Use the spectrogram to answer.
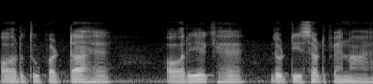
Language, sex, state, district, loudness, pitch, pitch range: Hindi, male, Jharkhand, Deoghar, -20 LUFS, 105 Hz, 100-110 Hz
